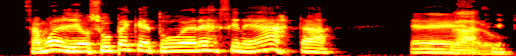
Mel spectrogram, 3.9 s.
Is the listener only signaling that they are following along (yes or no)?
yes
